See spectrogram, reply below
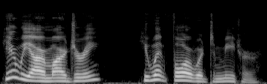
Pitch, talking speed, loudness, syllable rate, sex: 170 Hz, 225 wpm, -18 LUFS, 6.4 syllables/s, male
